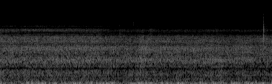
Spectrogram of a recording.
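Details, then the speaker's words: Early-1970s Portuguese-made Grundig Transistor 305 radio after freeing a seized tuner, on a PP3 battery; AM plays with steady hiss and rough buzzing crackle from studio lights, which goes away when lights are turned off; AM interference from studio lighting. "am seems to be working but it's a bit noisy with my studio lights turned on has paid the same if I quickly turn them off you'll notice the interference goes away"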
